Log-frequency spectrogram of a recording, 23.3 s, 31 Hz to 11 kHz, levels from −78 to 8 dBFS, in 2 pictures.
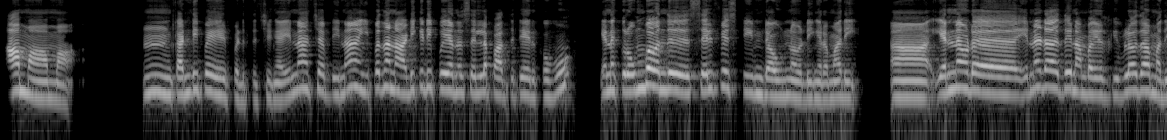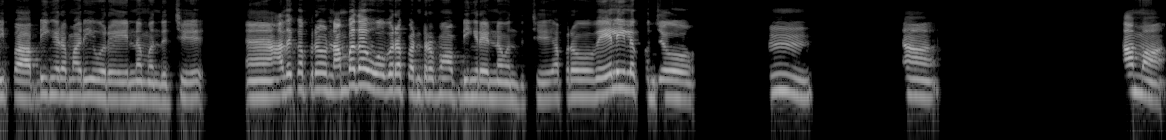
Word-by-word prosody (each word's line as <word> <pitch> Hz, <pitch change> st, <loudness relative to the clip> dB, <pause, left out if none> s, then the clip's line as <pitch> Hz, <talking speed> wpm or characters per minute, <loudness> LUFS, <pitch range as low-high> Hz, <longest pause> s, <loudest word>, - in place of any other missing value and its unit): ஆமா. 245 Hz, -5 st, +3 dB
ஆமா. 175 Hz, -3 st, -4 dB, 0.9 s
ம். 240 Hz, -2 st, -2 dB
கண்டிப்பா 240 Hz, +4 st, 0 dB
ஏற்படுத்துச்சுங்க. 170 Hz, -3 st, -8 dB
என்னாச்சு 270 Hz, +3 st, -1 dB
அப்டீன்னா, 215 Hz, +5 st, -1 dB, 0.2 s
இப்ப 270 Hz, +3 st, -2 dB
தான் 285 Hz, -1 st, +6 dB
நான் 230 Hz, -, +6 dB
அடிக்கடி 280 Hz, +4 st, -2 dB
போயி 260 Hz, -1 st, +3 dB
அந்த 235 Hz, 0 st, -4 dB
செல்ல 230 Hz, +2 st, 0 dB
பாத்துட்டே 210 Hz, 0 st, -2 dB
இருக்கவும், 195 Hz, +9 st, -7 dB, 0.4 s
எனக்கு 250 Hz, +1 st, -1 dB
ரொம்ப 270 Hz, +5 st, +1 dB
வந்து 265 Hz, -1 st, +3 dB, 0.3 s
செல்ஃப் 255 Hz, +2 st, -1 dB
எஸ்டீம் 240 Hz, -5 st, -7 dB
டவுன் 195 Hz, 0 st, -1 dB
அப்டீங்குற 180 Hz, -1 st, -4 dB
மாரி 185 Hz, -2 st, -2 dB, 0.9 s
என்னோட, 265 Hz, +2 st, +5 dB, 0.5 s
"என்னடா 285 Hz, +5 st, +4 dB
இது 265 Hz, +1 st, -1 dB
நம்மளுக்கு 210 Hz, -3 st, -2 dB
இவ்ளோதான் 250 Hz, +1 st, +1 dB
மதிப்பா?" 195 Hz, 0 st, -2 dB
அப்டீங்குற 210 Hz, +3 st, -4 dB
மாரி 200 Hz, 0 st, -3 dB
ஒரு 180 Hz, -1 st, -3 dB
எண்ணம் 180 Hz, 0 st, -4 dB
வந்துச்சு. 165 Hz, +1 st, -7 dB, 0.6 s
அ -, -, +1 dB, 0.3 s
அதுக்கப்புறம் 255 Hz, +2 st, -1 dB
"நம்ம 255 Hz, +7 st, +4 dB
தான் 305 Hz, -3 st, +5 dB
ஓவரா 245 Hz, 0 st, +1 dB
பண்றோமோ?" 210 Hz, 0 st, -3 dB
அப்டீங்கிற 195 Hz, -1 st, -3 dB
எண்ணம் 180 Hz, -1 st, -4 dB
வந்துச்சு. 165 Hz, +1 st, -11 dB
அப்புறம் 195 Hz, +1 st, -4 dB, 0.2 s
வேலையில 260 Hz, +3 st, +5 dB
கொஞ்சம் 190 Hz, 0 st, -1 dB, 1.0 s
ம் 235 Hz, -5 st, -2 dB, 1.1 s
ஆ. -, -, +2 dB, 2.2 s
ஆமா. 225 Hz, -6 st, +1 dB
220 Hz, 130 wpm, -22 LUFS, 195-255 Hz, 2.2 s, தான்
